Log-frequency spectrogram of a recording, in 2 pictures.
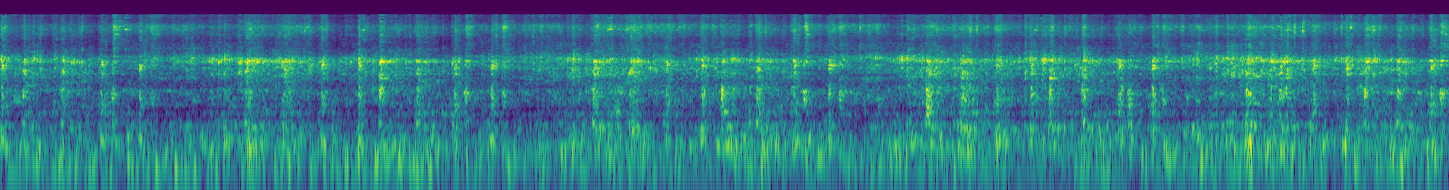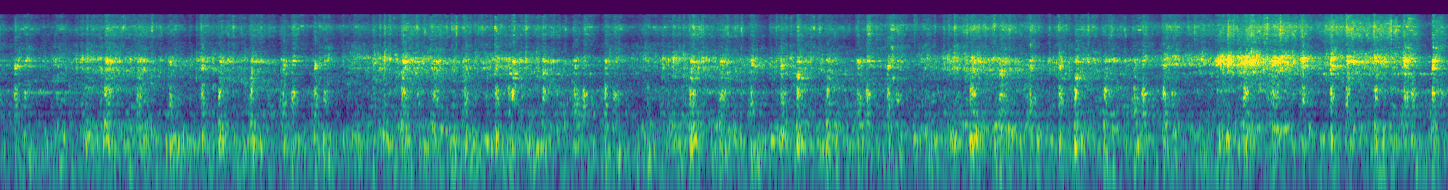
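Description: LHB passenger coaches of an Indian Railways express rolling past at close range, their wheels clattering steadily over the rails, with dense rapid clicks throughout. The sound grows a little louder near the end.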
